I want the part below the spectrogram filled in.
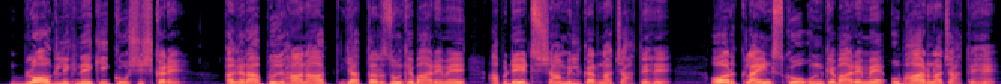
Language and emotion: Urdu, neutral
